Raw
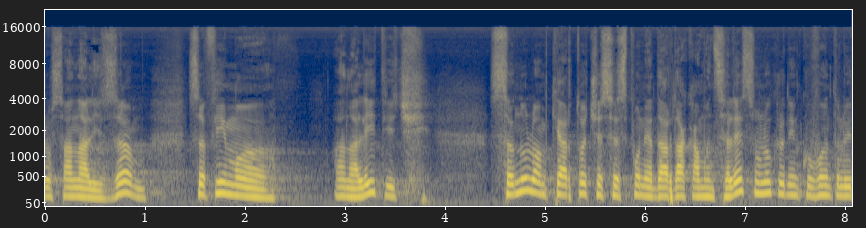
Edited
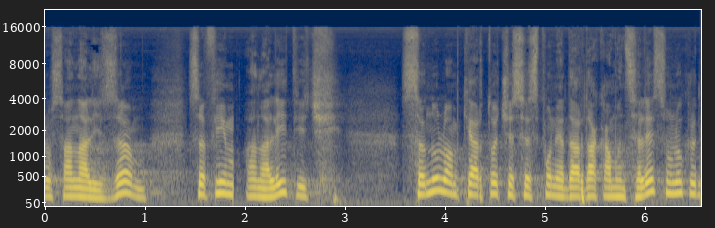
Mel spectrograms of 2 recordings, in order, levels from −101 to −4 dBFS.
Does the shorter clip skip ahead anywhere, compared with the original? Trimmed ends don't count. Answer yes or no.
yes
